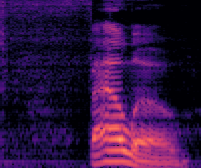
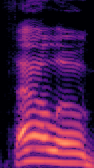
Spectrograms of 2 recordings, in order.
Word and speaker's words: phthalo: see google pronounce uh google pronunciation says fallow interesting so i've been saying it wrong this whole time oh man who's been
